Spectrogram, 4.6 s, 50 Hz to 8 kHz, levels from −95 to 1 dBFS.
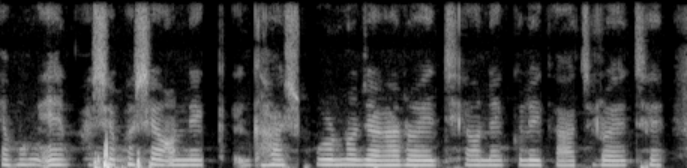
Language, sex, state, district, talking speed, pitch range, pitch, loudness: Bengali, female, Assam, Hailakandi, 145 wpm, 225-235 Hz, 230 Hz, -25 LUFS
